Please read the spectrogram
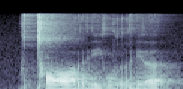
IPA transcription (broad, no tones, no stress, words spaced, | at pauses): ǀɔrjurɾʲə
